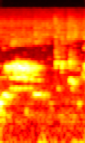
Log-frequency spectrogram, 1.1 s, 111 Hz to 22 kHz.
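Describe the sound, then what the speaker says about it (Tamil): Half a tumbler of water is poured into a pan of onion and tomato masala, giving a faint, steady, soft pouring and splashing that runs through the whole moment without talk. "கொஞ்சமாக 1/2 டம்ளர் தண்ணி இதில் ஊற்றிட்டு இதை அப்படியே கலக்கி விட்டுடலாம்"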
